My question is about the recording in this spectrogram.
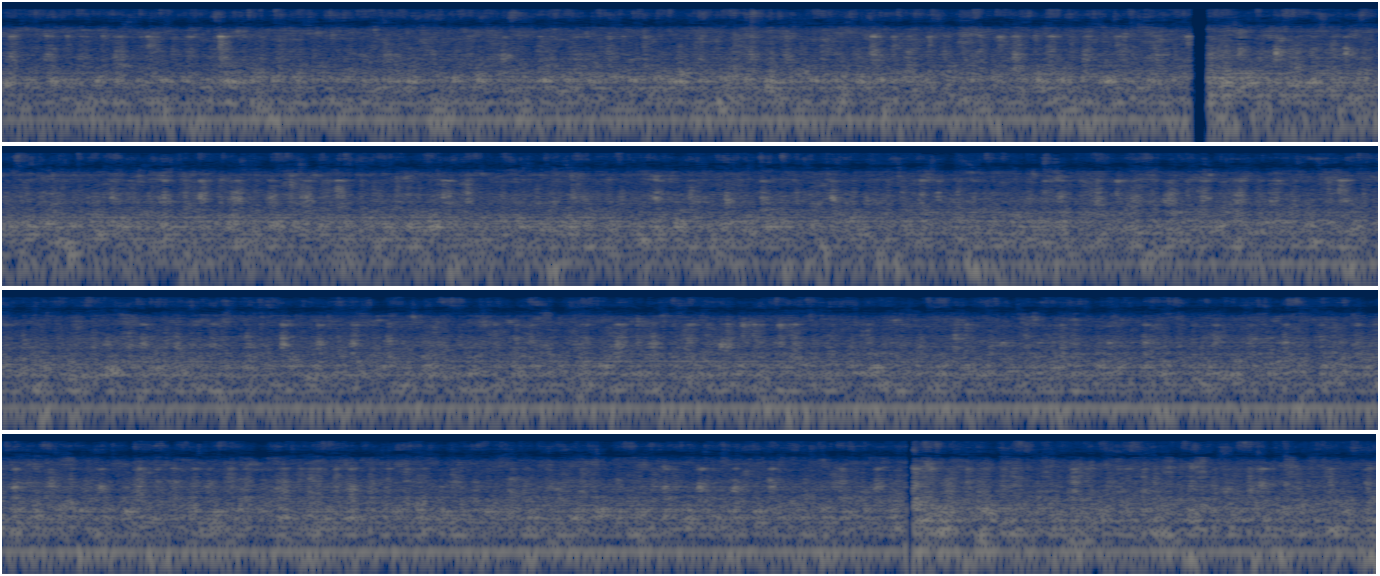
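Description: Sterke Arm metal shaper running, its ram stroking back and forth as the tool cuts steel angle iron, over a steady motor hum with a fine ticking of the cut. It runs at a faster stroke speed with a newly swapped tool. The sound briefly cuts out about six seconds in.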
